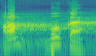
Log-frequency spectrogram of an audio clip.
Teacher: Rabbuka, ra, kemudian ba-nya di tasydid maka harus ditahan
